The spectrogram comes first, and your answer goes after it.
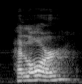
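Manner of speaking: one-word attempt at an Australian accent; hammed-up Australian accent; bad Australian accent. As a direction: try out a clumsy Australian greeting. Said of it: "That was a bad accent".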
